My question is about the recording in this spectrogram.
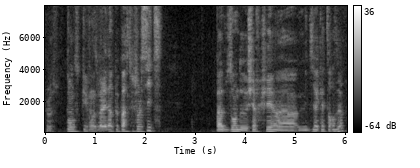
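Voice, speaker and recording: A man in a scripted monologue plays an undercover infiltrator, muttering his cover plans to himself in a pensive mood. His natural, mid-range voice has a darkish tone and a flat delivery at normal speed. The recording sounds distant.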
